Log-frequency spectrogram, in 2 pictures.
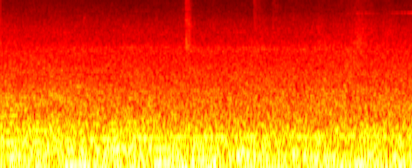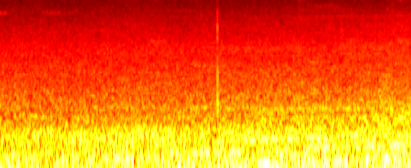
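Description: Steady city road traffic: a dense low rumble of cars and buses.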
